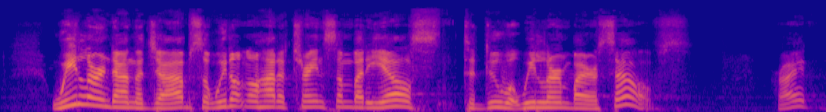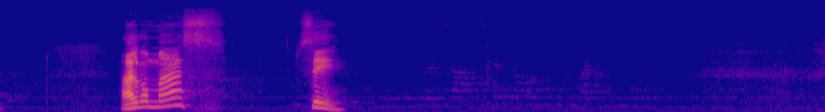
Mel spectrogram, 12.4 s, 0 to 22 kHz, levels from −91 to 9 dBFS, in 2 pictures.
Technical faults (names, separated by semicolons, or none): none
